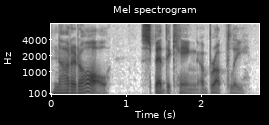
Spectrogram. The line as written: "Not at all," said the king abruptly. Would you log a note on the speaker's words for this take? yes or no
yes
